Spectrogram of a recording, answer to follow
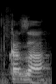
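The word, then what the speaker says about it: kaza: И а произносится как коза.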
